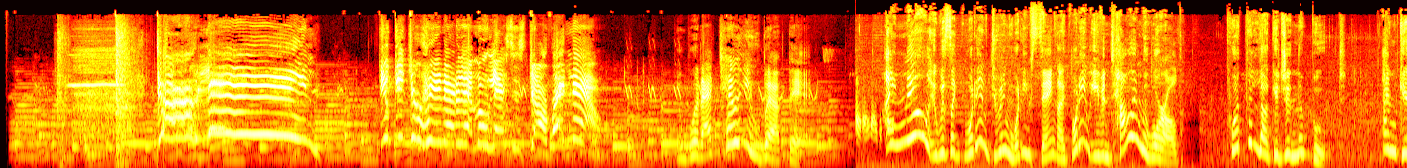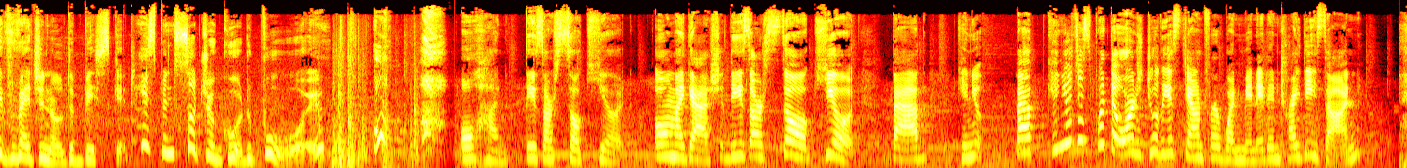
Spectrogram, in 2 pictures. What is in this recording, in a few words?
Character Animation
